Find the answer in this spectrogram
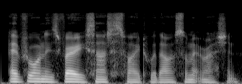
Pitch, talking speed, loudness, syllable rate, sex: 110 Hz, 200 wpm, -19 LUFS, 7.1 syllables/s, male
